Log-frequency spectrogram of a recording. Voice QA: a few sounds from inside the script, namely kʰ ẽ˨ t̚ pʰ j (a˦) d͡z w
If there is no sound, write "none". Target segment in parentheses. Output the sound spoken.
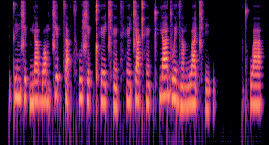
a˦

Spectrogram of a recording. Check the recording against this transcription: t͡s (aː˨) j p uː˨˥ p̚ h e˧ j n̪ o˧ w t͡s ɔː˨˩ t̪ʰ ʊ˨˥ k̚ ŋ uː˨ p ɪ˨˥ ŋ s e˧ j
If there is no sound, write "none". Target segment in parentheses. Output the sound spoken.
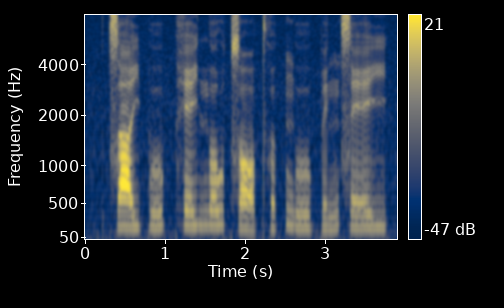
aː˨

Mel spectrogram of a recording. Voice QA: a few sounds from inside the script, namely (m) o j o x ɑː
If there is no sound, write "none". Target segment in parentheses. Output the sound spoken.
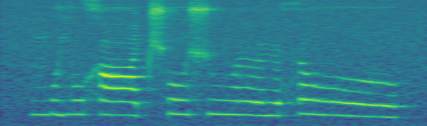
m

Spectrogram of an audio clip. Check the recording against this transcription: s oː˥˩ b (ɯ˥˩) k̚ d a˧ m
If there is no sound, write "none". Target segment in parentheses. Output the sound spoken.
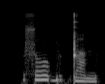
ɯ˥˩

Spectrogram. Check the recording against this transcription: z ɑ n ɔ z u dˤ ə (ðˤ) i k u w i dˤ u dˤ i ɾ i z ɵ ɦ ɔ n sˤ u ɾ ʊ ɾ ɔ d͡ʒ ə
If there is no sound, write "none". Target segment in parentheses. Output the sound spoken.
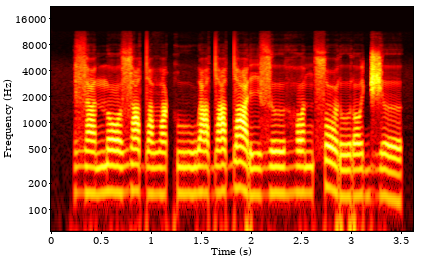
ðˤ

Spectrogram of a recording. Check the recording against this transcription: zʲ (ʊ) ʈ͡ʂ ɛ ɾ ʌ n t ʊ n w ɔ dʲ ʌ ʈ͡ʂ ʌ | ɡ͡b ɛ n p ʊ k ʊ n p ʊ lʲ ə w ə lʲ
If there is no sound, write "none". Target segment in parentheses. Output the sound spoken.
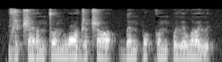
ʊ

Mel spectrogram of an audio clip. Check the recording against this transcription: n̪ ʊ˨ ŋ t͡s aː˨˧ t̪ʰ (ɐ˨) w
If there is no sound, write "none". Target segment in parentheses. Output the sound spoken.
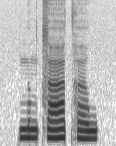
ɐ˨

